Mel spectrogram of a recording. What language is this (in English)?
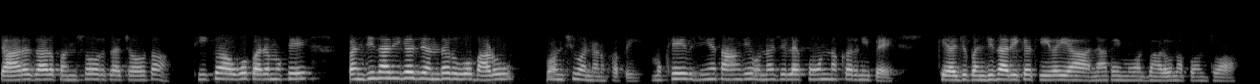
Sindhi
